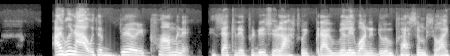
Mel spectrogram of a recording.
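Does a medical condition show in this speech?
Yes: cerebral palsy; chronic pain.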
